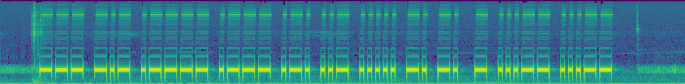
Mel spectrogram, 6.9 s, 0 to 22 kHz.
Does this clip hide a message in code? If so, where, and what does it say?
Yes: Morse code from 0.4 to 6.1 s, heard as a keyed tone, about 30 wpm, 690 Hz. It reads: OK1JRU 5NN T33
